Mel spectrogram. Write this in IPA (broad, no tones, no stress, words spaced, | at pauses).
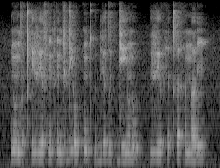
ɾũdot̪ʰɪ vʲosĩsĩ dɪd jokʷẽkʷʰɪ bʲodotʲ dʲejũɾu | vʲuhɪ t̪ʰəhə n̪ʌɾi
